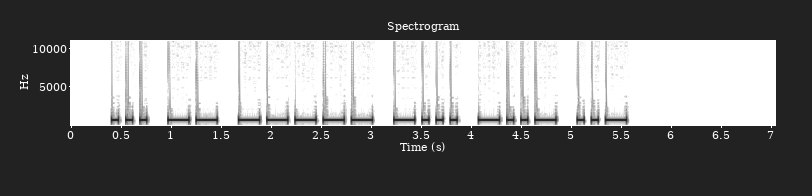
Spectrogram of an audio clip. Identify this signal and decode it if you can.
Morse code, heard as a keyed tone, about 17 wpm, 700 Hz. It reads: SM0BXU
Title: DXCC-100 Call Signs - 6 Characters - 17wpm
